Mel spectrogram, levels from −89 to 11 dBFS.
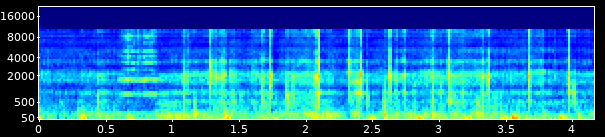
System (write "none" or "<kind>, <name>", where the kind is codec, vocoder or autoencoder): codec, SNAC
